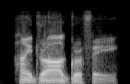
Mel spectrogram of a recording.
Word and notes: hydrography: British English

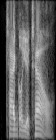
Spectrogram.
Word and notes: tagliatelle: American English

